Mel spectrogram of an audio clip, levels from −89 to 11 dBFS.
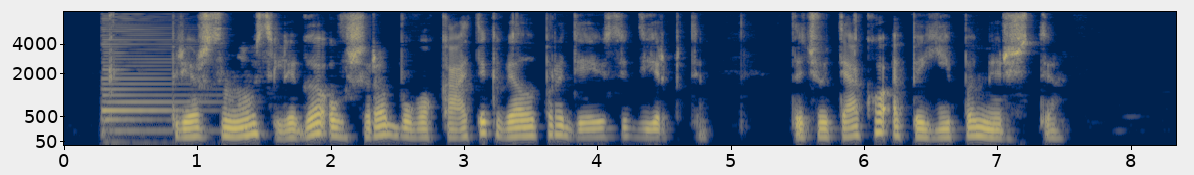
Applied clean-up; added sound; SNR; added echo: classical method Wiener filter.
